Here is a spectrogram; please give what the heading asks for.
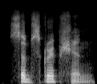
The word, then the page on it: subscription: American English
